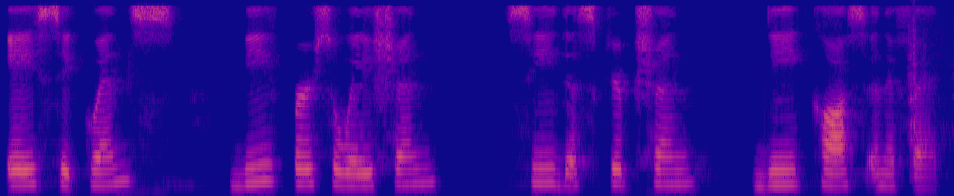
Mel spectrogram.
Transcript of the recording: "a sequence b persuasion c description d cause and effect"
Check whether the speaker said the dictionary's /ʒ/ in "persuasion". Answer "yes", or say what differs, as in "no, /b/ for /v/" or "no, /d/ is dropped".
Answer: no, /ʃ/ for /ʒ/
